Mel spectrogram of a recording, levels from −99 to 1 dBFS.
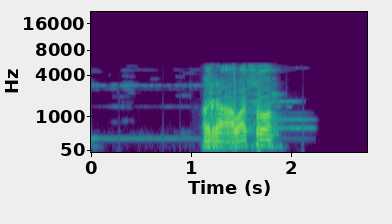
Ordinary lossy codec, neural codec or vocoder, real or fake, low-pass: AAC, 32 kbps; none; real; 5.4 kHz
